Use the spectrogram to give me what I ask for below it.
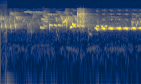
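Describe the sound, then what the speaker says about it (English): An African jacana calls in Botswana: a run of thin, high chirps and trills that settles into a steady series of rhythmic, pulsing notes, clear and fairly close with no other sounds around. "the African jacana"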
